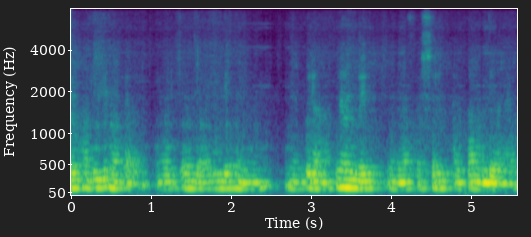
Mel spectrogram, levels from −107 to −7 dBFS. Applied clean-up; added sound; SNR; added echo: neural separator model SepFormer DNS4.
